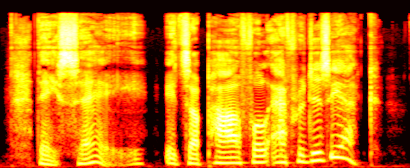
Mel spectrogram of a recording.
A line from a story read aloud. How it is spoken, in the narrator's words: she purred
